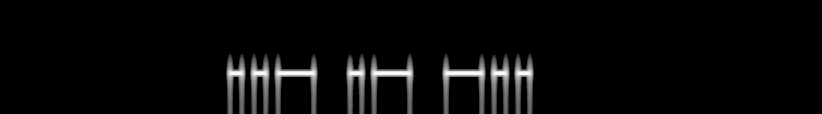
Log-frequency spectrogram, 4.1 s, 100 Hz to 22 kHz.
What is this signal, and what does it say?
Morse code, heard as a keyed tone, about 20 wpm, 700 Hz. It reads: UAD
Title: All Cut Numbers - 3-Digit 20wpm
